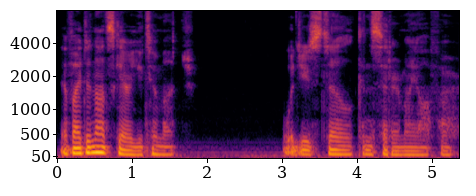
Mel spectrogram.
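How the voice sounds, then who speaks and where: A man doing a deep, courtly vampire lord. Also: unhurried. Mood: breathless, doting. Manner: formal, old-fashioned, gently pleading; soft, intimate, often whispered. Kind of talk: ASMR roleplay audio.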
